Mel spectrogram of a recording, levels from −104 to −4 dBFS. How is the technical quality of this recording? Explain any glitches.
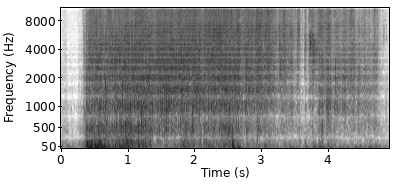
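No glitches or technical faults can be heard anywhere in the recording.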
